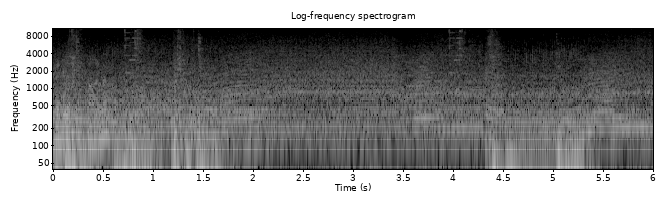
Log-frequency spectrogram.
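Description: A motorbike engine revs and whines, rising and falling in pitch.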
